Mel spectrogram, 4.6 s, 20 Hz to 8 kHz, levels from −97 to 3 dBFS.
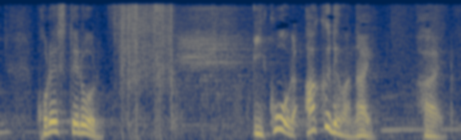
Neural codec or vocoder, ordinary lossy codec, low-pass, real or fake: none; none; 7.2 kHz; real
